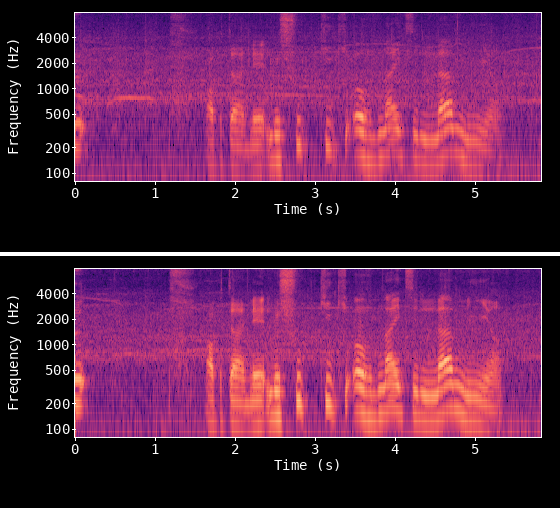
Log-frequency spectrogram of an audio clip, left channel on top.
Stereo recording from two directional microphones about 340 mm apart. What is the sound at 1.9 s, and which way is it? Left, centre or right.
Speech, right.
